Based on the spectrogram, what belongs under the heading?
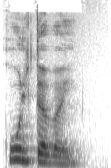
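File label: "культӧвӧй", Komi, female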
